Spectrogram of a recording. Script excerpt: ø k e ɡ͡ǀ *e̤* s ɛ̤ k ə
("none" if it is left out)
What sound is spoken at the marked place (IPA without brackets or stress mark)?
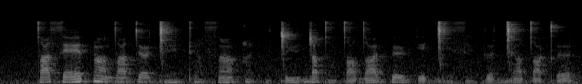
e̤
